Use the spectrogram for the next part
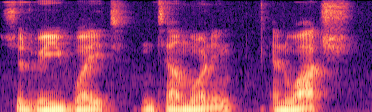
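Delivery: ordinary talk, nothing marked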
